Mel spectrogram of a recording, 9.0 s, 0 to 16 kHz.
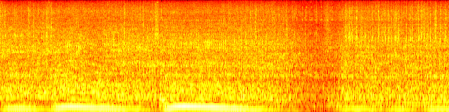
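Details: Ford Duratec HE 1.8 engine revved and dropped back to idle with a fast, fairly even ticking that follows engine speed; owner asks what it could be, source unclear.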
